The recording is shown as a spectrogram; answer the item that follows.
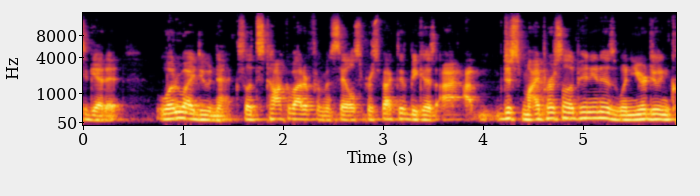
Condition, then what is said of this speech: No condition.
